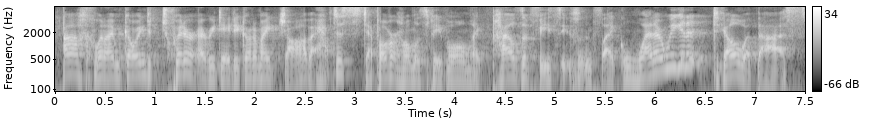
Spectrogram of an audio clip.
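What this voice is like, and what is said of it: Mocking stereotyped Becky voice. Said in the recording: “I did a Becky voice”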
